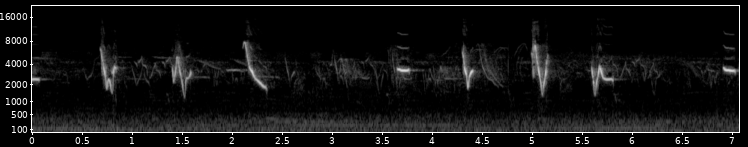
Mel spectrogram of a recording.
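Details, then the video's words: Common diuca finch from Chile singing: a series of loud, sharp whistled notes, each sweeping steeply downward, given roughly every half second to second with short pauses, over a quiet background with faint low hum. "Diuca canto"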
